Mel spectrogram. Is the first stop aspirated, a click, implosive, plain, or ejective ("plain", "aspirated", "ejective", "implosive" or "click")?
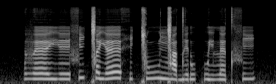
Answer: click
